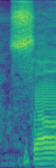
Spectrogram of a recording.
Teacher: Jadi dibacanya di ujung atau setelah kita membaca panjang huruf shad, maka ujung suaranya harus ada pantulan huruf dal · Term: qalqalah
